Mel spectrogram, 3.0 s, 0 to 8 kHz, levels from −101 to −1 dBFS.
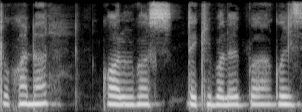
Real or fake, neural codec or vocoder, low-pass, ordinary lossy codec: fake; codec, 16 kHz in and 24 kHz out, 1.1 kbps, FireRedTTS-2 codec; 7.2 kHz; Opus, 64 kbps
